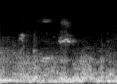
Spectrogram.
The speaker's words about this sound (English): Was that a lightning thunder? Yeah. Oh my gosh, that's amazing.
